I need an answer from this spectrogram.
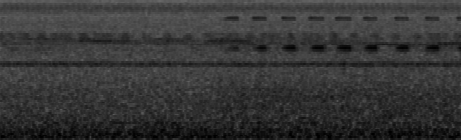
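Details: Autumn crickets calling in a Korean forest at night alongside other insects, a steady high pulsed chirping repeated several times per second over a constant hiss that may include stream water.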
